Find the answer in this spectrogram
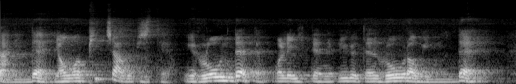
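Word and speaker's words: rho: 이게 로우인데 원래 읽을 때는 로우라고 읽는데, 그러니까 이 두 글자를 가지고 이 두 글자를 뭐예요?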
